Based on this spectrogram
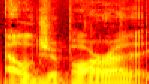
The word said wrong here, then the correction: Abdeljabaria: yeah? – Abdeljabaria. – I should know your last name. Abdeljabaria. Okay, Abdeljabaria. Right. So if you put that on the map, Abdeljabaria, then you would be like, what the hell is that?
